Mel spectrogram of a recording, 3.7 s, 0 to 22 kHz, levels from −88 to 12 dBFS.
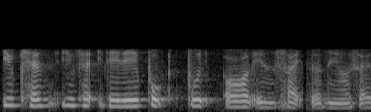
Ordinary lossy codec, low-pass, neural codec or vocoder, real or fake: AAC, 32 kbps; 3.6 kHz; none; real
